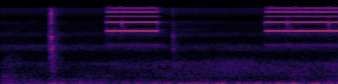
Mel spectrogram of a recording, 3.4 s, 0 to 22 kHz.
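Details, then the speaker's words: 1957 Ferguson 35 TVO tractor, old Lucas key ignition switch tested with battery disconnected: the continuity meter beep should hold with the key on but sounds twice under a second each and cuts out. Intermittent contact, bad connection inside the ignition switch. "so it should stay on because you expect your ignition to stay on when you turn the key so turn the key there so definitely is like there's a bad connection in there"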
